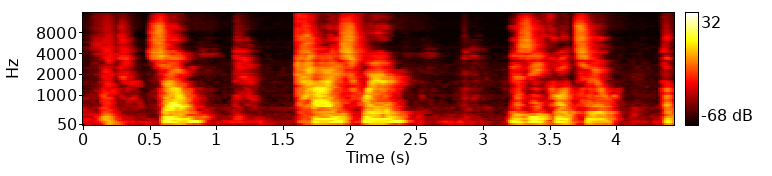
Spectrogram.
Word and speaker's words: chi: going to look like an italicized X we pronounce that as Chi okay now as soon as I drag it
